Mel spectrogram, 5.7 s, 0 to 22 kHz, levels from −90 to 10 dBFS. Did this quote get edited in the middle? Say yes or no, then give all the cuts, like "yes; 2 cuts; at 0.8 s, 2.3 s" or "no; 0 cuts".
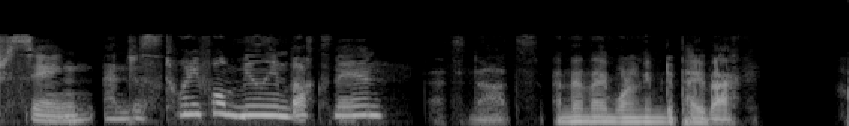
yes; 1 cut; at 1.1 s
